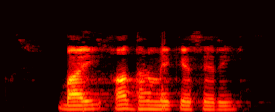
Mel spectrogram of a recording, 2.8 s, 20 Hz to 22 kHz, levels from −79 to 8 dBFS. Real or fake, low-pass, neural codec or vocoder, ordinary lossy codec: real; 7.2 kHz; none; MP3, 32 kbps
